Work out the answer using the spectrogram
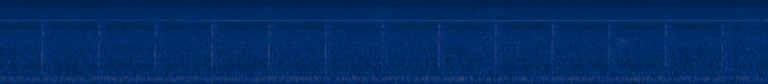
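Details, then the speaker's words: VEVOR kit diesel parking heater after priming, air still in lines though diesel seen arriving: dosing pump ticks lightly, evenly about twice a second in a quiet room during a start attempt; the heater then starts. "c'è ancora dell'aria nei circuiti nei tubi Ma io me ne sbatto il gasolio l'ho visto arrivare qua dentro per cui forse ce n'è pure troppo adesso farà una gran fumata"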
